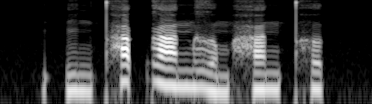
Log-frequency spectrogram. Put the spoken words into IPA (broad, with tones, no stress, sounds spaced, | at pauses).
ʔ i˨˩ ŋ t̪ʰ a˦˥ k̚ ɣ a˧ n ɣ ə˨˩ m h a˧ n t̪ʰ ə˦˥ k̚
